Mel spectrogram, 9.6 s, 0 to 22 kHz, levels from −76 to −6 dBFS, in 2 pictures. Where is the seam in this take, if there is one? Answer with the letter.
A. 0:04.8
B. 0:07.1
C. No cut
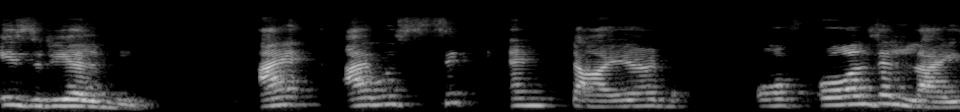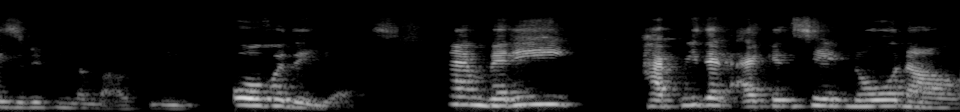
B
